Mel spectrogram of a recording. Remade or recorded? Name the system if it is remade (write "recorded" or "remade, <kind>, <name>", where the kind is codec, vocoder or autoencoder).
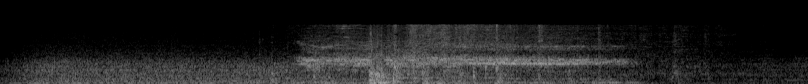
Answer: recorded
